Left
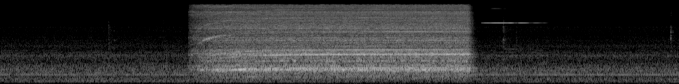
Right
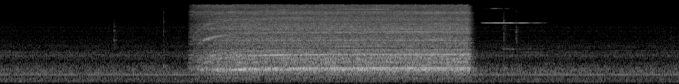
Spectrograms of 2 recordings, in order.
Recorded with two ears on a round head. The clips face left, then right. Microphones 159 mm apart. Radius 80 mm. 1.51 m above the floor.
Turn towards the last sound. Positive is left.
turn(degrees=-30)  # may be behind; listen again after turning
